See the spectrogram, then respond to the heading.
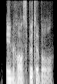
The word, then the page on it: inhospitable: British English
